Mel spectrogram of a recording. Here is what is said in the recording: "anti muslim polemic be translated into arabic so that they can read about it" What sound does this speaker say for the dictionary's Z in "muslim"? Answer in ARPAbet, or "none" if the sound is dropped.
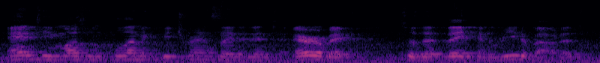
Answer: Z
